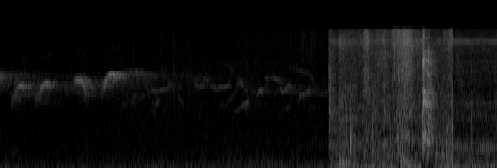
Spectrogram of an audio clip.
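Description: Faint small birds chirping in short, wavering calls. About three seconds in, a louder rushing noise with a few sharp knocks cuts in suddenly.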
